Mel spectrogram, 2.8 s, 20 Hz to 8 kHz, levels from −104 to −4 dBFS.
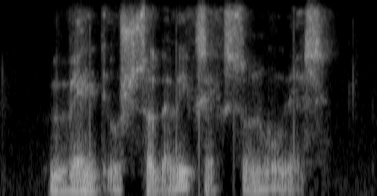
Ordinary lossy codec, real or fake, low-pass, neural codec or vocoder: Opus, 16 kbps; real; 7.2 kHz; none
